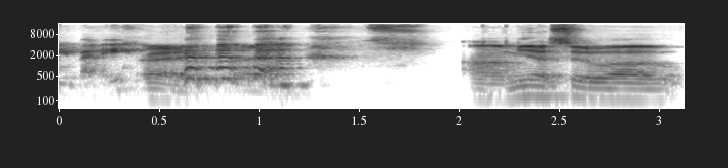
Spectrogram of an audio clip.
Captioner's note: laugh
